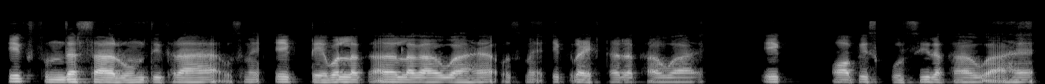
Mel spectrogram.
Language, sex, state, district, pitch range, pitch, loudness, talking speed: Hindi, male, Jharkhand, Deoghar, 105-115 Hz, 110 Hz, -20 LUFS, 150 wpm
